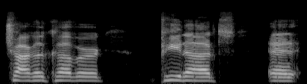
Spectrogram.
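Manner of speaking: fat, drunk rapper impression. Friend parodying rap lyrics about candy, fat drunk rapper voice. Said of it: "drunk [name] is what you sound like".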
